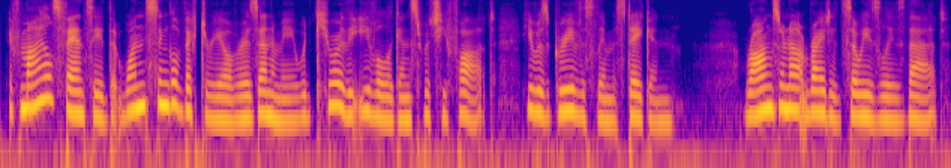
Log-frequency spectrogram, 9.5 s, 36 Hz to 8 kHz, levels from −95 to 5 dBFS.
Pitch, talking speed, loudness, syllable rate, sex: 200 Hz, 190 wpm, -17 LUFS, 5.7 syllables/s, female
